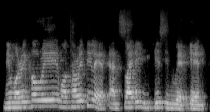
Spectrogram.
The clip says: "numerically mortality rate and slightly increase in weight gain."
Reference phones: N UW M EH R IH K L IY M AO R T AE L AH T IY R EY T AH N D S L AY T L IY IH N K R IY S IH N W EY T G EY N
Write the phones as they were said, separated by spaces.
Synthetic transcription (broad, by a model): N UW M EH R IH K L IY M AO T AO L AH T IY L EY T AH N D S L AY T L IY IH N K R IY S IH N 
